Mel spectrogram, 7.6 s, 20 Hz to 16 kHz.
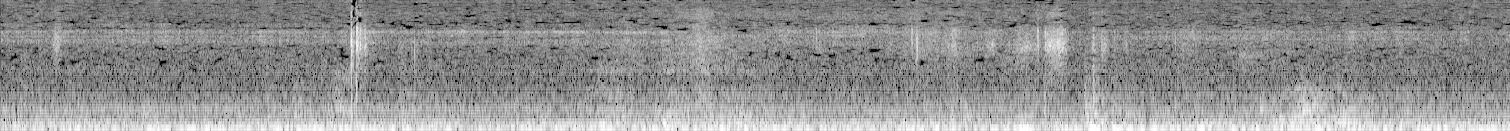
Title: Macbook pro 13 2018 coil whine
